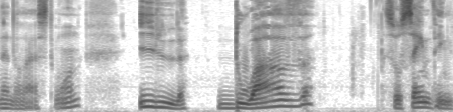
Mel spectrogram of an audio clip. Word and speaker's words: doivent: All right, and then the last one, ils doivent. So same thing, classic ending for the plural form, ENT here. Okay, but then you don't pronounce it.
